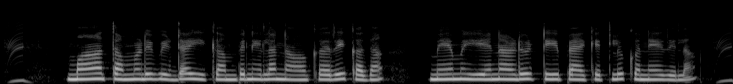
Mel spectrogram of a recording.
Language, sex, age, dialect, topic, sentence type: Telugu, female, 18-24, Southern, agriculture, statement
